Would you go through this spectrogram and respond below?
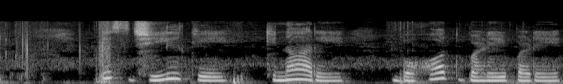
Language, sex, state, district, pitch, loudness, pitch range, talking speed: Hindi, female, Madhya Pradesh, Katni, 185 Hz, -19 LUFS, 175-220 Hz, 75 wpm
